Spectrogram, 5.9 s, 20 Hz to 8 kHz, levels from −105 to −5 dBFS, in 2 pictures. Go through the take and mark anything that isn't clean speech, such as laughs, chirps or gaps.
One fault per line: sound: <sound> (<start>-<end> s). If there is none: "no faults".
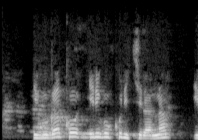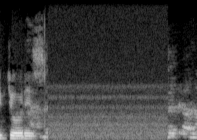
no faults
